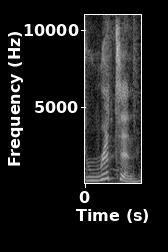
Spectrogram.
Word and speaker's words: written: It's written, not written, or right. whatever you said. It's Okay, written. Okay. Written, like Britain. Britain.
